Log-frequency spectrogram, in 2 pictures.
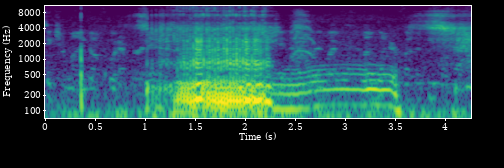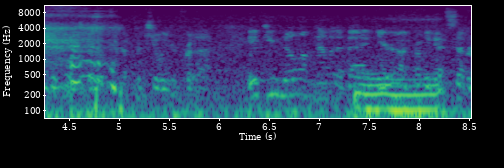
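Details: Sleeping Bully dog snoring: quiet, droning snores with a buzzing, rattly quality on each breath through the nose and throat.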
